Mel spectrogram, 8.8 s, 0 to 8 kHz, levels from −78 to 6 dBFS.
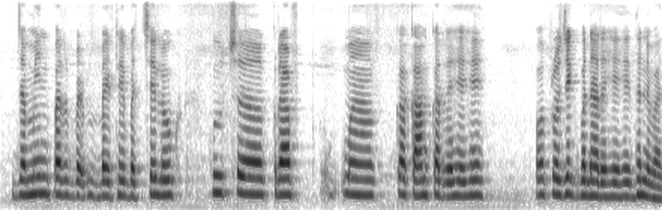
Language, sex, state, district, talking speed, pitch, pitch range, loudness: Hindi, female, Jharkhand, Jamtara, 150 wpm, 220 Hz, 210-230 Hz, -17 LUFS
